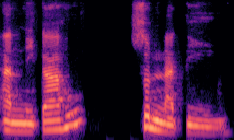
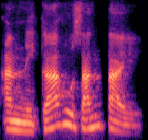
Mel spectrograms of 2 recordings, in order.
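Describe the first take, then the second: First: The last word is pronounced sunnati. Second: The last word is pronounced santai. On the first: Marriage is part of the prophet's way. The speaker calls it right. "yang sebenarnya kan bacanya" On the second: Marriage is relaxed. The speaker calls it wrong. "dia bisa baca salah"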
